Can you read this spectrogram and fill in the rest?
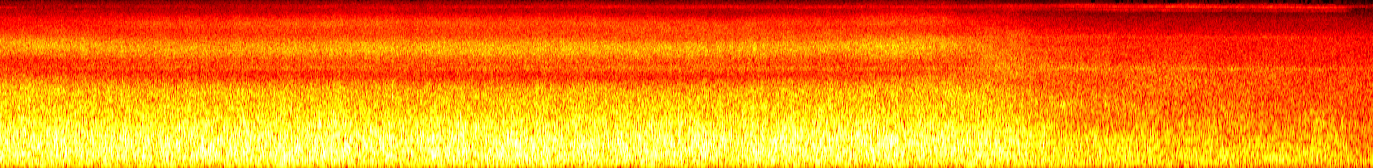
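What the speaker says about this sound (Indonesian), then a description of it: "Di bawah saya airnya sangat deras sekali, tapi keruh gitu teman-teman" Fast-flowing murky brown river water rushes loudly and continuously below a vantage point at a historic Mataram kingdom site, a dense, steady roar that eases slightly near the end.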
